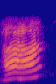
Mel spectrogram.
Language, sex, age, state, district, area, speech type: Bodo, male, 60+, Assam, Udalguri, rural, conversation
